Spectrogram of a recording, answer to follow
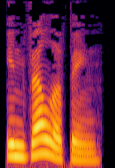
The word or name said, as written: enveloping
